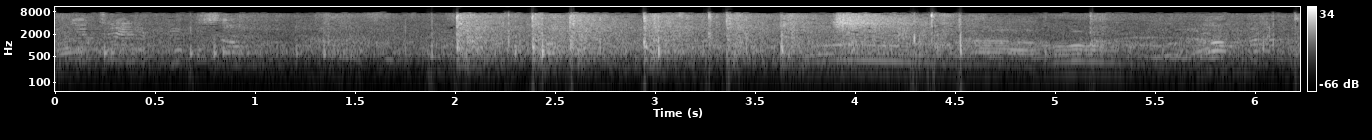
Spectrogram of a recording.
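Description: Hoofbeats of a ridden Rocky Mountain Horse at the tölt, its four-beat gait: quick, sharp knocks on the floor, starting about two seconds in and getting louder as it comes close.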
